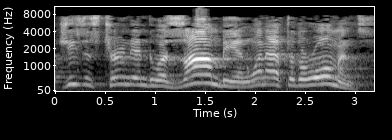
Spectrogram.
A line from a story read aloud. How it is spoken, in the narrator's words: one of the little boys shouted up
